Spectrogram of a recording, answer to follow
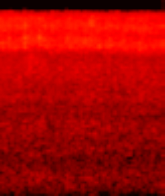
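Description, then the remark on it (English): Water runs steadily in a stream, a continuous soft rushing and babbling that stays even throughout, heard alone without any voices. “look at this water. Don't take my word for it. You have to come here to look at the water.”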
